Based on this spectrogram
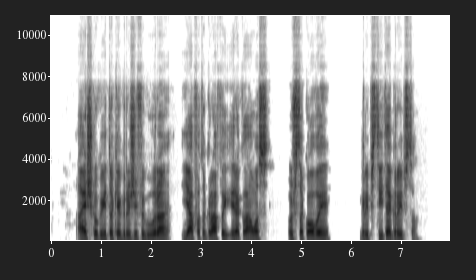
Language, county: Lithuanian, Klaipėda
